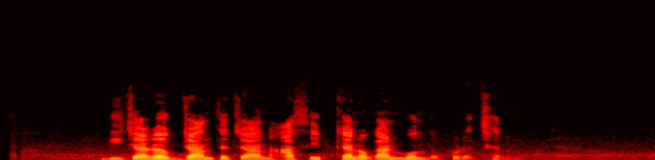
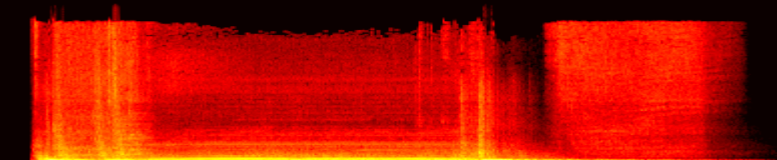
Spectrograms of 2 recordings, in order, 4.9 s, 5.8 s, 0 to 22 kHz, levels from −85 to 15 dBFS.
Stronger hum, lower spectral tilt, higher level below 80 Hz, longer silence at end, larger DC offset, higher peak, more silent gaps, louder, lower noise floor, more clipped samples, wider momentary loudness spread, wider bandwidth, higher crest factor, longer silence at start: neither; about the same, -6 dB/octave vs -6 dB/octave; second, -78 dBFS vs -16 dBFS; first, 1.15 s vs 0.55 s; neither; second, -6 dBFS vs 0 dBFS; neither; second, -25 LUFS vs -12 LUFS; first, -58 dBFS vs -48 dBFS; second, under 0.1% vs 0.4%; about the same, 16 LU vs 15 LU; second, 9.2 kHz vs over 20 kHz; first, 20 dB vs 12 dB; first, 0.75 s vs 0.25 s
